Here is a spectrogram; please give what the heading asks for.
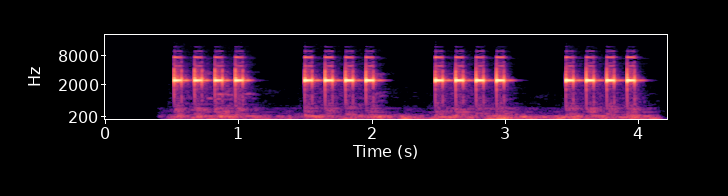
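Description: A Google smart speaker timer, set for 2 minutes, beeps in quick bursts of four high electronic tones, repeating four times about once a second, clear with no one talking.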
